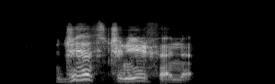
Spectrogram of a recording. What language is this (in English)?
Kabyle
